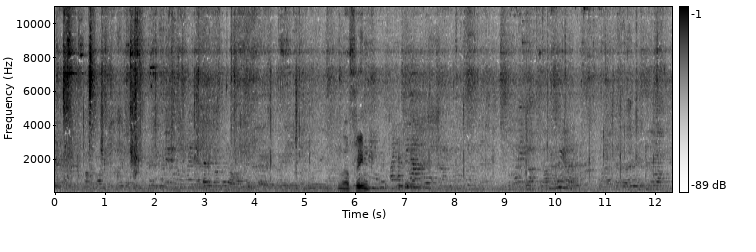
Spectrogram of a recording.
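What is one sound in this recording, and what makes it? Footsteps walk across a hard floor in a large, echoing hall.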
